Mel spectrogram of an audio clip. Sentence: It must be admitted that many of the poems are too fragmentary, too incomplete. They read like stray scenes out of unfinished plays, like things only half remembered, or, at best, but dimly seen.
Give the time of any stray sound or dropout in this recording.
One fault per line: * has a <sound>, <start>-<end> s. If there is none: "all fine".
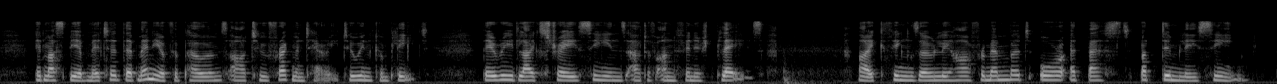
* has a thud, 7.8-8.3 s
